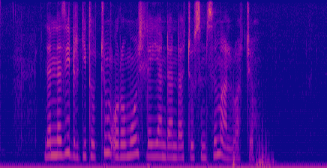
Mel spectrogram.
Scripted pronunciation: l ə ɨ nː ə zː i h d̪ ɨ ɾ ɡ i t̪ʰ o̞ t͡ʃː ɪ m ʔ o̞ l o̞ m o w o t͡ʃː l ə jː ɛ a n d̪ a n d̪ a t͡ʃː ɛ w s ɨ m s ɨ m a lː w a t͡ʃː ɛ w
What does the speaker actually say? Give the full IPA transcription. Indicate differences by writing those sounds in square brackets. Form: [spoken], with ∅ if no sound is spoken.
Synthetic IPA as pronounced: l ə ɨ nː ə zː i h d̪ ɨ ɾ ɡ i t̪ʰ o̞ t͡ʃː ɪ m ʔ o̞ [ɾ] o̞ m o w o t͡ʃː l ə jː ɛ a n d̪ a n d̪ a t͡ʃː ɛ w s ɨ m s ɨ m a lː w a t͡ʃː ɛ w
